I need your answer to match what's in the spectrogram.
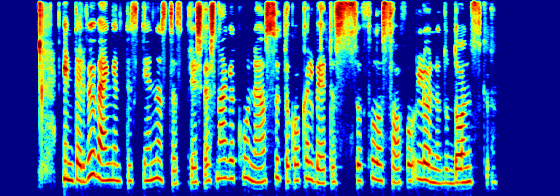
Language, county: Lithuanian, Kaunas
